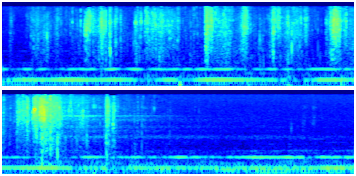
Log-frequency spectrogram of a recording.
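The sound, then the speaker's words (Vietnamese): Rustling footsteps of many people walking around a vast graveyard: faint, irregular crunching steps in scattered bursts over a steady low hum, thinning out and growing quieter after about six seconds. “Chúng nó thấy những tiếng bước chân dẫm sột soạt, như đang có rất nhiều người đi quanh đây vậy.”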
